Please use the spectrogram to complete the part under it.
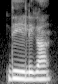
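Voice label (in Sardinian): "dìliga", female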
